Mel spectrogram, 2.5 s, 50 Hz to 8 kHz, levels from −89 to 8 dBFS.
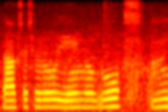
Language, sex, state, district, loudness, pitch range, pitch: Telugu, female, Andhra Pradesh, Sri Satya Sai, -18 LUFS, 185-195 Hz, 190 Hz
